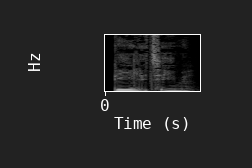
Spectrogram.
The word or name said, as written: deletime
